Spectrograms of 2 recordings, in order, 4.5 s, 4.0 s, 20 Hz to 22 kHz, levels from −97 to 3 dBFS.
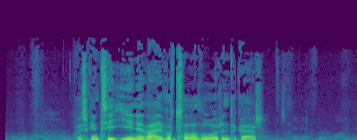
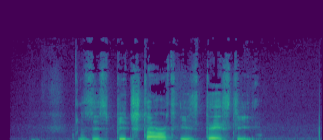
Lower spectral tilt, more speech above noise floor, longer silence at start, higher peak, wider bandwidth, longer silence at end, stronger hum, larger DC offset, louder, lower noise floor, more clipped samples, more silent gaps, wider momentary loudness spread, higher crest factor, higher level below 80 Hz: first, -6 dB/octave vs -3.5 dB/octave; about the same, 32 dB vs 33 dB; about the same, 0.95 s vs 0.95 s; first, -4 dBFS vs -10 dBFS; about the same, 15.5 kHz vs 16 kHz; first, 1.2 s vs 0.85 s; neither; neither; first, -20 LUFS vs -31 LUFS; second, -51 dBFS vs -65 dBFS; neither; neither; second, 12 LU vs 18 LU; second, 18 dB vs 24 dB; first, -44 dBFS vs -82 dBFS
